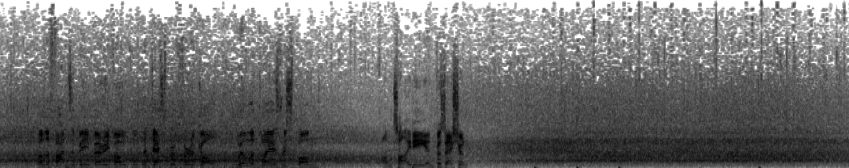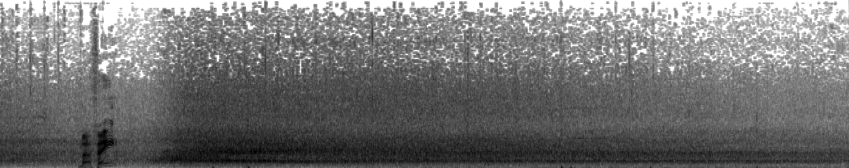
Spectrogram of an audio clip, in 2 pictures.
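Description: A large stadium crowd cheers and murmurs steadily, swelling at times.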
